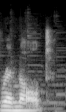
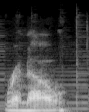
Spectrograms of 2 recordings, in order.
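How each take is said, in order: First: Every letter of the name is pronounced. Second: The final letters of the name are silent. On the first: The speaker calls it right. "there's no like silent letters in my name. It's Renault" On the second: The speaker calls it wrong. "It's not Renault"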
